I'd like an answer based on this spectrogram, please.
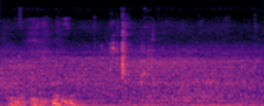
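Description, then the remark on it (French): A small sip of water: faint wet mouth sounds and a soft gulp with a brief click partway through, low and quiet, with no one speaking. “Petite gorgée d'eau.”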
